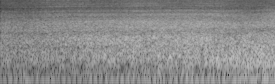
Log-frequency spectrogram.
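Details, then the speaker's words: HotJet II trailer-mounted jetter with burner switched on to run heat, hose reels live; loud, steady blowtorch-like roar with no sputter or pulsing, burning so clean no fumes are visible; normal burner operation. "You can hear it running. That's burning so clean, you can't even see the fumes."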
